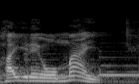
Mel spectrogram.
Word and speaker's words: haireomai: Por ejemplo, la raíz de la palabra harpazo o harpazo en griego es haireomai, con H al principio, haireomai.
